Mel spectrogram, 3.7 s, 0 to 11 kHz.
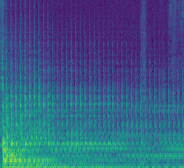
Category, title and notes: Sound effects > Other mechanisms, engines, machines
Handsaw Beam Plank Vibration Metal Foley 1
vibration, metallic, shop, twangy, fx, plank, metal, twang, foley, saw, vibe, perc, sfx, household, smack, handsaw, percussion, hit, tool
